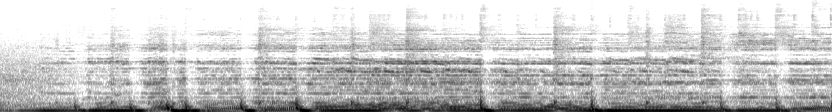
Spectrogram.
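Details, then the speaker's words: Range Rover Evoque door speaker after replacing the vibrating, distorting original with a mid-bass speaker on the original plug: music plays with heavy, clean bass and no rattle, buzz or distortion. "não sei se dá para ouvir aí se vocês puderem usar um fone de ouvido mas só de já não ter a distorção né aquele PR PR já melhorou bastante"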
